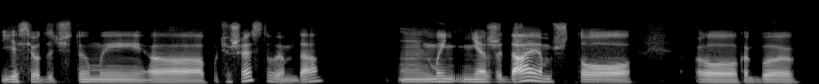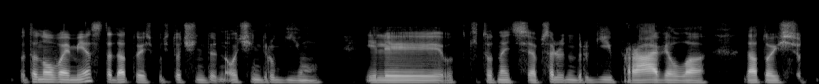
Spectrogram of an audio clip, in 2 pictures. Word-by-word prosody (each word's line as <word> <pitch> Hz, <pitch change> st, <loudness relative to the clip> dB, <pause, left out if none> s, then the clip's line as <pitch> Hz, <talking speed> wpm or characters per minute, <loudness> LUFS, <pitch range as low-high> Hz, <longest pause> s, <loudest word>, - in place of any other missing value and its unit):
если 120 Hz, +1 st, -1 dB
вот 115 Hz, -1 st, -1 dB
зачастую 115 Hz, +3 st, -4 dB
мы, 110 Hz, -2 st, -1 dB
э, 100 Hz, -2 st, +4 dB
путешествуем, 125 Hz, -, -1 dB
да. 150 Hz, -, +3 dB, 0.8 s
М, 115 Hz, 0 st, -2 dB
мы 135 Hz, +2 st, +2 dB
не 120 Hz, -2 st, -1 dB
ожидаем, 120 Hz, -, +6 dB
что, 110 Hz, -4 st, +2 dB, 0.6 s
э, 105 Hz, -2 st, +3 dB
как 110 Hz, +1 st, -4 dB
бы 105 Hz, -2 st, +1 dB, 0.4 s
это 120 Hz, -, -4 dB
новое 115 Hz, -1 st, +2 dB
место, 115 Hz, +3 st, -2 dB
да, 110 Hz, +1 st, +2 dB
то -, -, -7 dB
есть 100 Hz, -1 st, -5 dB
будет 100 Hz, +4 st, -19 dB
очень 105 Hz, 0 st, -6 dB
д 100 Hz, -, -7 dB
очень 110 Hz, 0 st, -5 dB
другим 100 Hz, -4 st, -9 dB, 0.4 s
или 95 Hz, -2 st, +1 dB
вот 100 Hz, -, -12 dB
какие-то 105 Hz, +1 st, -11 dB
вот, 105 Hz, -, -8 dB
знаете, 105 Hz, -1 st, -3 dB
абсолютно 110 Hz, +2 st, -5 dB
другие 105 Hz, 0 st, -9 dB
правила, 95 Hz, -2 st, +2 dB, 0.3 s
да, 100 Hz, +1 st, +2 dB
то 105 Hz, +1 st, -2 dB
есть 95 Hz, -1 st, -1 dB
вот -, -, -12 dB
105 Hz, 140 wpm, -24 LUFS, 100-115 Hz, 0.8 s, ожидаем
